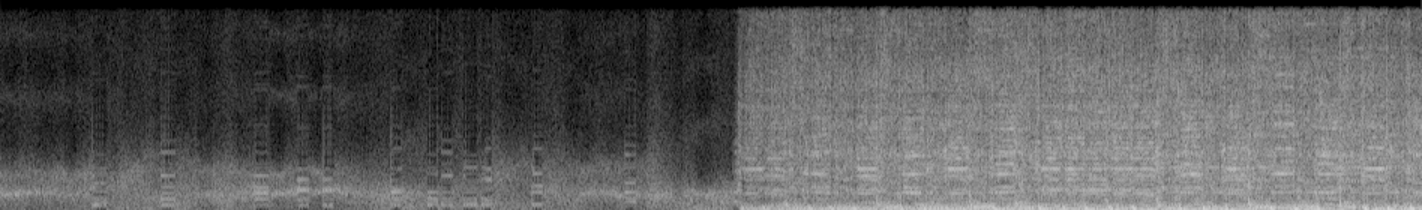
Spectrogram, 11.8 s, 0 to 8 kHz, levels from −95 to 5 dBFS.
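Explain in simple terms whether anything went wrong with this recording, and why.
Block size mismatch (padded) runs through the whole clip. One stage hands over shorter chunks of audio than the next stage expects, and the leftover space in each chunk is filled with silence. That puts a tiny gap in every chunk, heard as a steady buzz at about 47 Hz, which fits a 1024-sample read block. The padding also stretches everything, so the audio plays at about 0.86 times its normal speed while keeping roughly its normal pitch.

Sound chopped by the voice detector affects the stretch from 0.0 to 6.11 s. In that part, about 4.9 seconds of the real sound is replaced by artificial comfort noise, so the sound comes and goes in choppy pieces. The likely cause is the sender's voice detector repeatedly deciding there was nothing worth sending, switching transmission off and on, and letting the receiving end fill the gaps with generated noise.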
